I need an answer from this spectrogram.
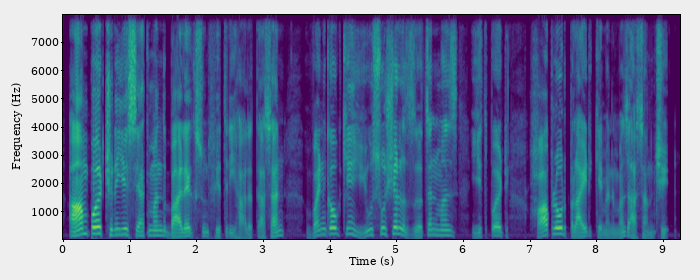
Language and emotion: Kashmiri, neutral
